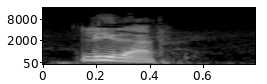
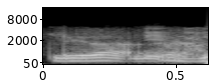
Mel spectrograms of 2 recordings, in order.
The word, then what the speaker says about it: LIDAR: ¿LIDAR o LIDAR? ¿Cómo se dice? LIDAR. – LIDAR. – Bueno, pues LIDAR mejor.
